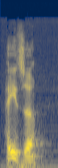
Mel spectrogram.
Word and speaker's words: Pesach: They call Passover Pesach, and it's spelt P-E S-A-C-H. Looks like Pasach or Pasach. But pronounced Pesa. P-E-S-A.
